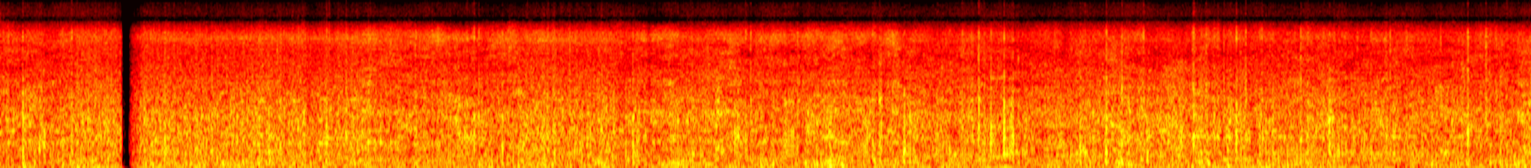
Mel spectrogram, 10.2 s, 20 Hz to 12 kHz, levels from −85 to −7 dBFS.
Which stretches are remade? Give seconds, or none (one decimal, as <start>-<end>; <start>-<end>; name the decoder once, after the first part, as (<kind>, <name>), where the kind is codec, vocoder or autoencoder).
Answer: 0.0-0.5 (codec, SNAC); 2.4-3.5; 4.1-10.2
